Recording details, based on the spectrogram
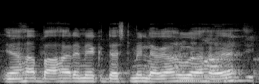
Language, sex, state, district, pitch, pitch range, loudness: Hindi, male, Arunachal Pradesh, Lower Dibang Valley, 140 Hz, 135-145 Hz, -12 LUFS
